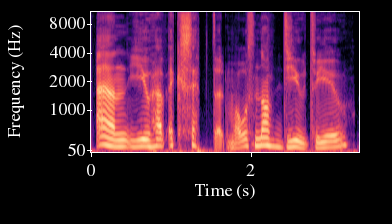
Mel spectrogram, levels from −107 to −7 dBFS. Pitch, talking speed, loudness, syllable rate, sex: 150 Hz, 180 wpm, -20 LUFS, 3.8 syllables/s, male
